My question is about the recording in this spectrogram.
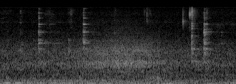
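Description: Four light clicks of cutlery against a dish during eating, spread over about two seconds.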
